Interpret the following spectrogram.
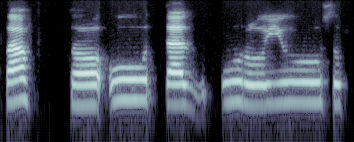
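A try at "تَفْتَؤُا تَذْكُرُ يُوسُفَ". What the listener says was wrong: Kenapa tafto'u? bukan huruf to, tapi huruf ta. Kan ta. Taf, ta'u.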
